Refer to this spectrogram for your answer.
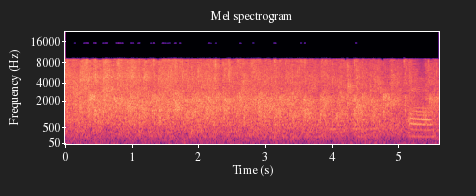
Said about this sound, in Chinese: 正如你们现在看到的，尊贵的索达吉堪布来到了咱们的教室哈。首先，让我们以热烈的掌声欢迎仁波切的到来。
